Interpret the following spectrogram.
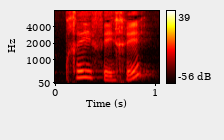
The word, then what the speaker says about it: préférer: Mais quand on conjugue, donc préférer, le E bien prononcé, pourtant, quand on l'utilise conjugué au présent et aussi au futur simple, il faut faire attention.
